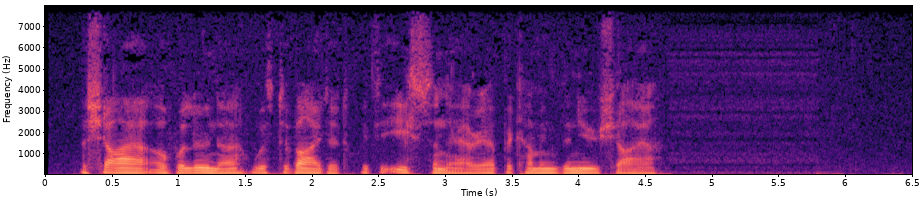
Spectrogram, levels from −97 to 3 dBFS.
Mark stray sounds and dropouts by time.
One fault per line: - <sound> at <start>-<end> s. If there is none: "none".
none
